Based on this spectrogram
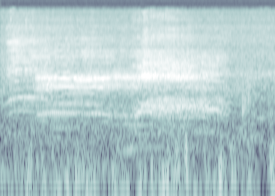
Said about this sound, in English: In which apparently there were sheep? In fact, there were sheep.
